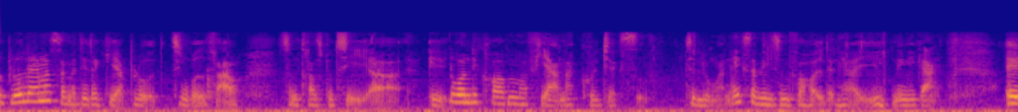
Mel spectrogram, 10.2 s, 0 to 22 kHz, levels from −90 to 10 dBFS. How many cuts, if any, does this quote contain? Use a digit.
2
